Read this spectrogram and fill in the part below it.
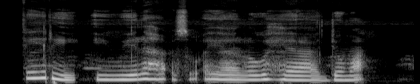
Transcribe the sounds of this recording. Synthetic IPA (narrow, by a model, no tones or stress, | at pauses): fiːɾiimɛːlɐɦɐʕʊsʊbɐ̰jaːlɐɣʊɦɛlɾaːd͡ʒɔma̰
